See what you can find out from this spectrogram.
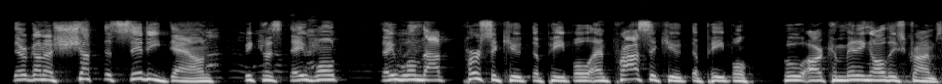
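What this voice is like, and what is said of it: Yelling, raised angry voice. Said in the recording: “I'm sorry, I'm yelling.”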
